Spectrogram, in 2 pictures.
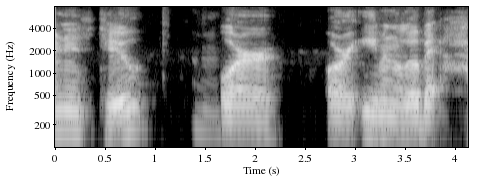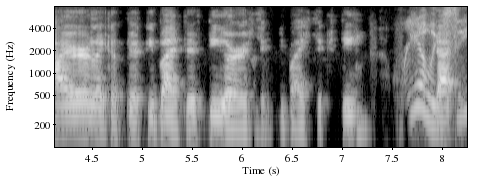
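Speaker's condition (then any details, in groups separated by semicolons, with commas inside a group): Cerebral palsy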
